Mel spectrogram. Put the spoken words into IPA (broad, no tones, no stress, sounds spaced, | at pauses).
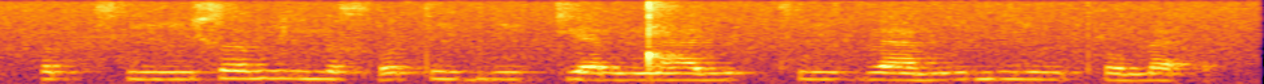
ə b t͡sʰ iː x əː m i lʲ m ə x ʔ o t i b iː kʲ æ b ŋ͡ǃ æ lʲ | tʰ iː b l æ m iː b m iː m pʰ o m æ ʔ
